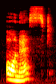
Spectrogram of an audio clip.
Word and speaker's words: honest: There are a few words though, for example, hour, honest, and air, where the H is silent.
